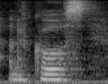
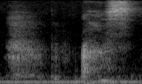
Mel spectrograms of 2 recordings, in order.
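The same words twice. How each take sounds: First: Said in the usual way. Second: Of course whispered, unvoiced. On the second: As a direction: breathe "of course" with no voice. Excuses the mother.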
